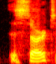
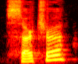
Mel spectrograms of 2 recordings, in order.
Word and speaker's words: Sartre: So the French teacher at my school says Sartre is fine, but technically it's Sartre, but Sartre with a French accent, which I cannot reproduce.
